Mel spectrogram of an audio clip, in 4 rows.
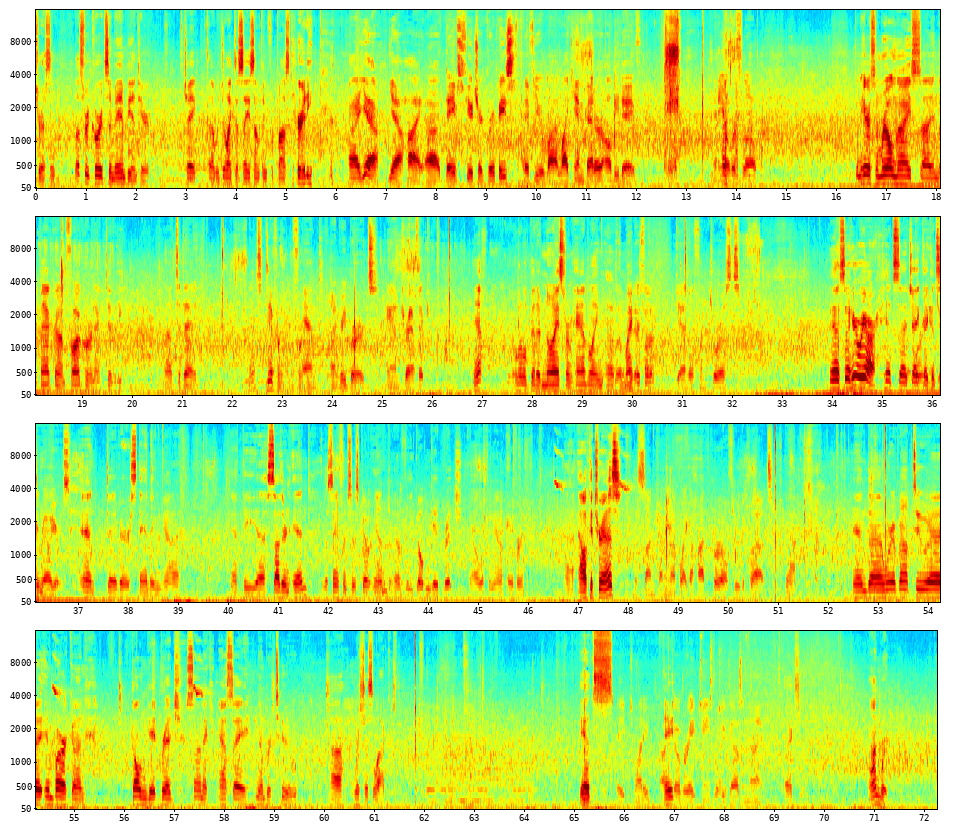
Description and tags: GGB A0201 opening remarks
Ambient recording near the Golden Gate Bridge in San Francisco, CA, USA as recordists prepare for a contact-mic and photo session. Recorded October 18, 2009 using a Sony PCM-D50 recorder with wind sock. Good reference level for recordings in this pack: conversation, foghorns, seagulls, etc.
seagull, wikiGong, built-in-microphone, ambient, microphone, spoken-words, traffic, field-recording, bridge, banter, foghorn, Golden-Gate-Bridge, Sony-PCM-D50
